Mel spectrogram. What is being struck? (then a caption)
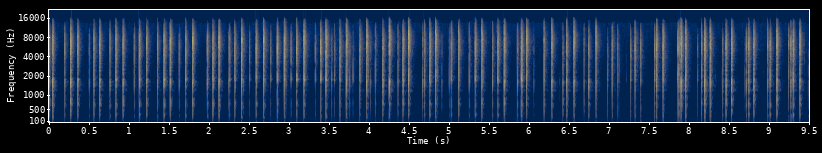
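Clear plastic phone case. An empty clear plastic phone case held close to the mic is tapped rapidly with long nails on its flat back, about 68 times. Each tap is a short, dry, bright click with almost no ring and very little low end, centered around 1.5 kHz. The taps run in a steady, quick patter.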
